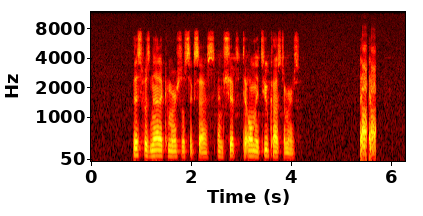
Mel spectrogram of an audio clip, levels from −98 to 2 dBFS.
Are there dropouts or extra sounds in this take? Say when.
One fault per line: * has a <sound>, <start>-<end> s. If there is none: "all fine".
* has a laugh, 5.4-5.7 s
